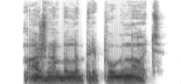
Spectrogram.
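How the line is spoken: Grumbled. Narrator (Russian): пробурчал

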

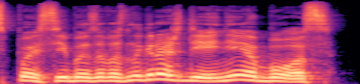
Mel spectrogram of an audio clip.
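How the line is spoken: Joyful group. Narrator (Russian): Обрадовались те четверо

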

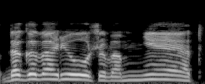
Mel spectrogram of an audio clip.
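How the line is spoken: Saleswoman sobbing. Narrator (Russian): всхлипнула продавщица

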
